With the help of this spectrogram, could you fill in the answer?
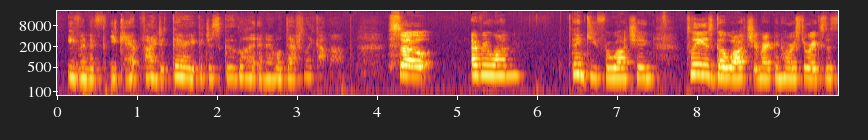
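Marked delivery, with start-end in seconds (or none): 0.1-3.7 fast whisper to the viewers; whispered aside. Real, not acted. Vlogger telling viewers where to find the show, quick whisper. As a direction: slip them the tip in a quick whisper.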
